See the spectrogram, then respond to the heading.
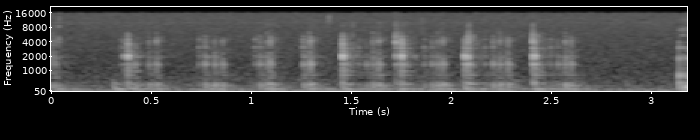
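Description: A fingernail taps on a wooden table in a quick, uneven run of short, dry taps. Each tap is a bright click with a faint low knock beneath it, and the clip ends on a louder tap.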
